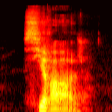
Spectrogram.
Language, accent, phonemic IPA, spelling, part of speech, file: French, France, /si.ʁaʒ/, cirage, noun, LL-Q150 (fra)-cirage.wav
- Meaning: 1. polish (product used to make things shiny) 2. waxing, polishing, wax, polish (act of waxing or polishing) 3. stupor, confusion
